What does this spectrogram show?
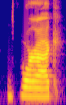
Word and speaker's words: Dvorak: Is that how you pronounce it? Dvorak? Is that Dvorak? Dvorak.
